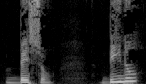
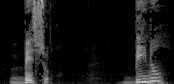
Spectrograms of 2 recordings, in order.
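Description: Both takes have the same delivery.

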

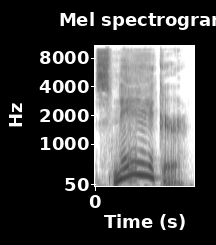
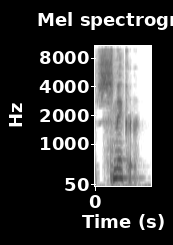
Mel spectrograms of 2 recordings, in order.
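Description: First: The first vowel is drawn out long. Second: The first vowel is short and quick. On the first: The speaker calls it wrong. "No es snicker" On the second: The speaker calls it right. "Es snicker"

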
